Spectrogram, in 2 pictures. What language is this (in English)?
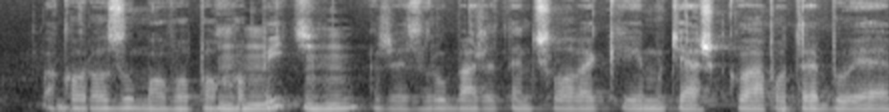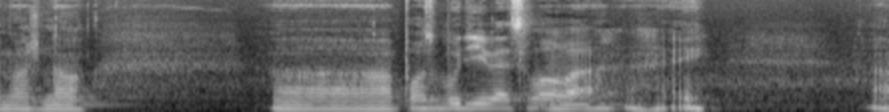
Slovak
